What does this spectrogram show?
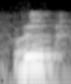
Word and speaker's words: LEWWWP: many we tried uh loop is the name of our site uh loop l e w w w p mhm your name you say loop yes we pronounce it in the loop with loop so our site is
